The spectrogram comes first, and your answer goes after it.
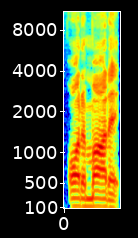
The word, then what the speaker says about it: Automata: talkies and nearer automata which is actually how automata is how the game pronounces its own name in the dialogue Wow okay near automata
